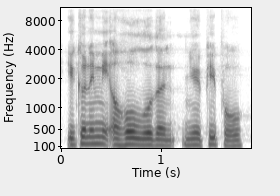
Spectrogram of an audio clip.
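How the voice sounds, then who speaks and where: A man leading a friendly, relaxed interview on a church stage. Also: medium pitch, fast talker, clean tone, no room sound.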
